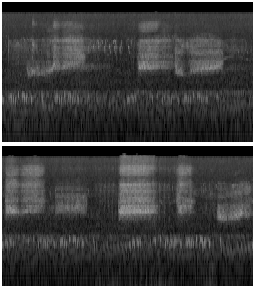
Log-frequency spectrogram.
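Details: Courting black grouse at a lek in darkness before dawn, when females visit the arena: continuous low bubbling rookooing beneath frequent harsh hissing bursts, several overlapping and some briefly repeated, as if from more than one male.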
